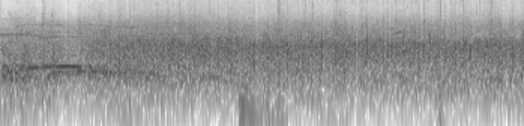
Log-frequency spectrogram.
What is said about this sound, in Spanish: Date un aplauso.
